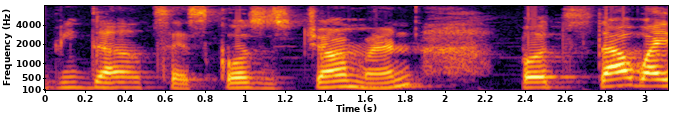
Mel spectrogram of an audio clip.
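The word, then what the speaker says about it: Widal: out says that we still it is actually pronounced vidal test german but that why that is we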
